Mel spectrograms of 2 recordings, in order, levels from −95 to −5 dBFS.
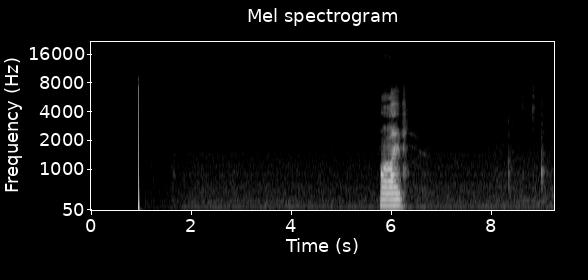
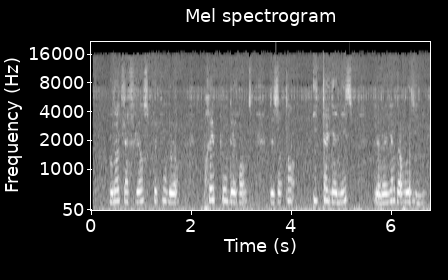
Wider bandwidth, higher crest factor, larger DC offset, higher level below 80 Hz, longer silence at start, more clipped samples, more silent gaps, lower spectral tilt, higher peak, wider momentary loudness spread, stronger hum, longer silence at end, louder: second, 7.4 kHz vs 17 kHz; first, 26 dB vs 14 dB; neither; second, -62 dBFS vs -28 dBFS; first, 0.95 s vs 0.05 s; neither; neither; first, -6.5 dB/octave vs -3 dB/octave; second, -14 dBFS vs 0 dBFS; about the same, 11 LU vs 12 LU; neither; first, 3 s vs 0 s; second, -31 LUFS vs -13 LUFS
